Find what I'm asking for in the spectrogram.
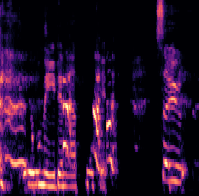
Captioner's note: chuckles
